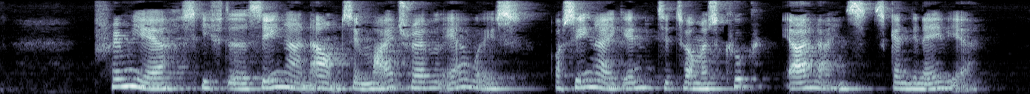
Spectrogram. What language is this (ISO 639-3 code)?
dan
